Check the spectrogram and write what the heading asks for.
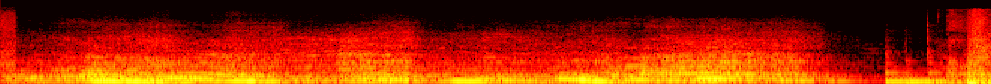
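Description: lion roaring

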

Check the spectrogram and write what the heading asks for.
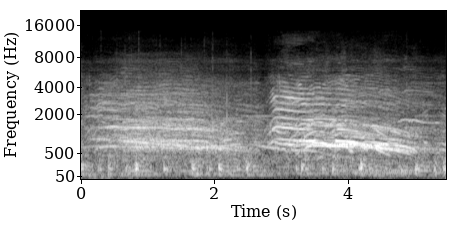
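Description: crowd cheering

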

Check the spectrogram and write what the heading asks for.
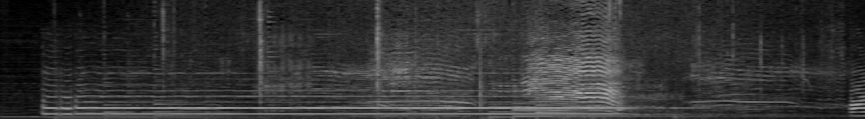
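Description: goats bleating

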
